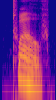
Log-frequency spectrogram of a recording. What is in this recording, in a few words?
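"twelve", English, female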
